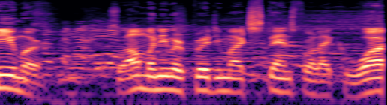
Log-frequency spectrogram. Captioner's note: speaks in foreign language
